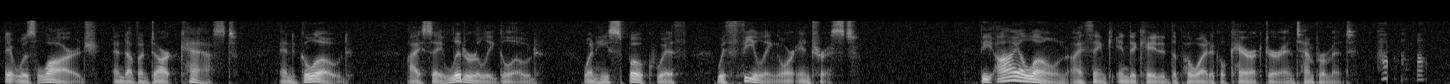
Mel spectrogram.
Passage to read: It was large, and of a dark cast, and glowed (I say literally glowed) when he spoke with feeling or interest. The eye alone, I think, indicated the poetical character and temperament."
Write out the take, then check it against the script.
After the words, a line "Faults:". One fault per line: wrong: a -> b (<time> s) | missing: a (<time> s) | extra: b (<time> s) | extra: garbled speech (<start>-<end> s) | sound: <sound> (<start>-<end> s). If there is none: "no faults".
It was large, and of a dark cast, and glowed (I say literally glowed) when he spoke with with feeling or interest. The eye alone, I think, indicated the poetical character and temperament."
Faults:
extra: with (7.1 s)
sound: laugh (13.8-14.3 s)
